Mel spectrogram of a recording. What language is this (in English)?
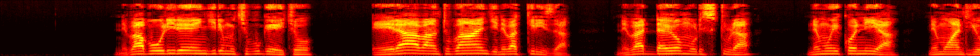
Ganda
